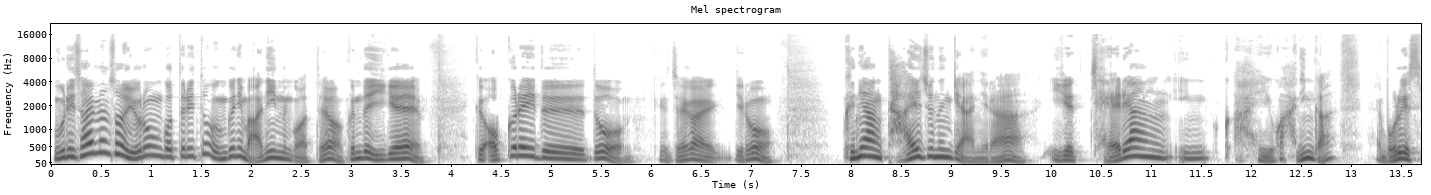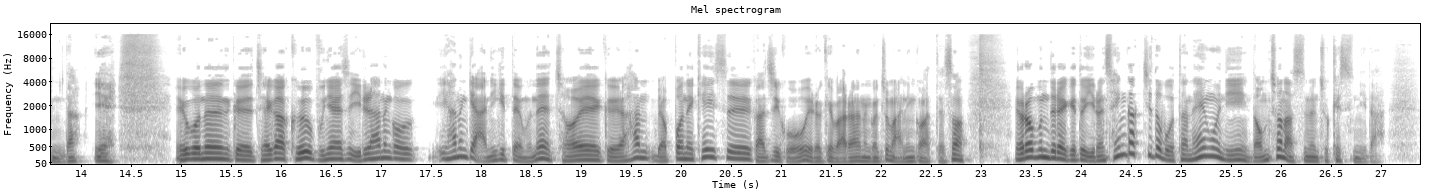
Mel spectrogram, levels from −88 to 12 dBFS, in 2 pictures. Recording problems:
none

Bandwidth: 16 kHz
